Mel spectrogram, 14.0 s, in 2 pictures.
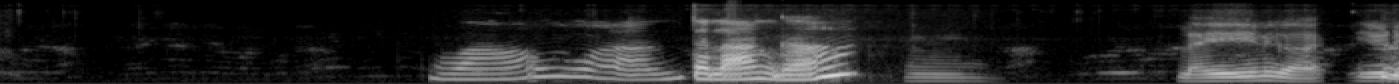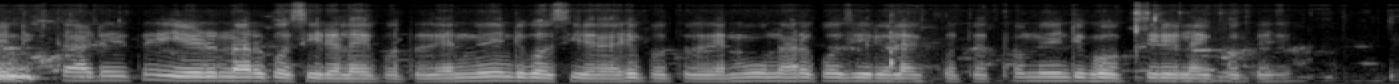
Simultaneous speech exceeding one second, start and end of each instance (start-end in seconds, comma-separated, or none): none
